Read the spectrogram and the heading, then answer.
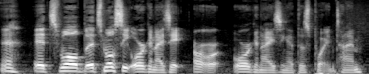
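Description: A man's voice: mid-range voice, animated, fast. A man co-hosting a podcast, chatting casually in a rambling, conversational way. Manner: rambling, conversational, frequent use of "like". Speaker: podcast co-host. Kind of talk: casual chat.

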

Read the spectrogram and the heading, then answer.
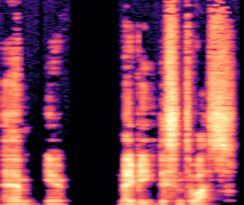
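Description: A man's voice: sits low, little pitch movement, a little slow, fairly bright tone. A man co-hosting a podcast, rambling casually with lots of fillers and poking fun at himself. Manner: rambling, self-mocking, full of fillers. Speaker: podcast co-host. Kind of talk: casual chat.

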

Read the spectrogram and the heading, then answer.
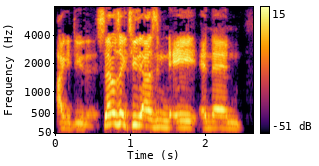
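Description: A man in his thirties with a fairly high, very bright voice, speaking as a guest in a casual interview. He talks in loose slang, dropping "like" and "man" throughout. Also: animated, brisk, highs cut off. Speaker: interview guest, poet and small-press publisher.

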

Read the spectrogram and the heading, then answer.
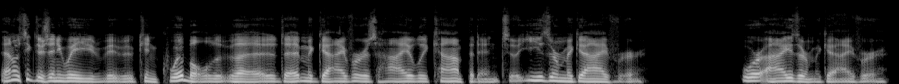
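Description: A man with a gravelly, creaky voice talks as a podcast host settling listeners in for the night. He wanders through his sentences hesitantly, sidetracking himself and gently putting himself down. The sound is dry and close, with no room around it. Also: medium pitch, unhurried, no echo. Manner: meandering, hesitant, self-deprecating, digressive. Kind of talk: rambling bedtime monologue to listeners.

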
